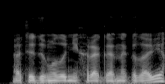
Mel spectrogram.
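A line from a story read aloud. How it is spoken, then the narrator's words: Wry grunt. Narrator (Russian): хмыкнул я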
